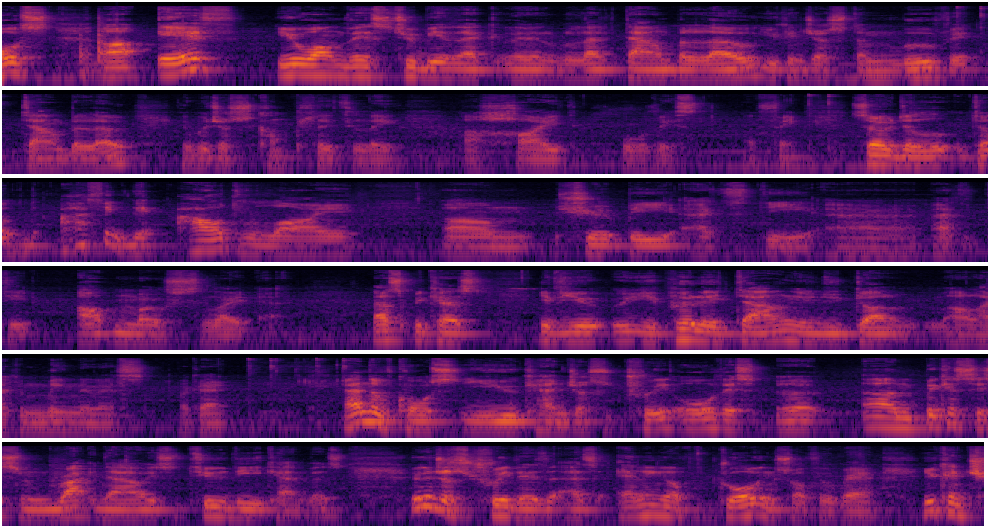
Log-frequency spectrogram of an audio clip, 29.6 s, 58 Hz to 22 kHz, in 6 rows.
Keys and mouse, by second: 4.7 click, 8.9 click, 21.0 click, 21.2 click.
